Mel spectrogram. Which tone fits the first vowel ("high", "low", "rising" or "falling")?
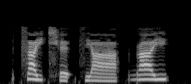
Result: falling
